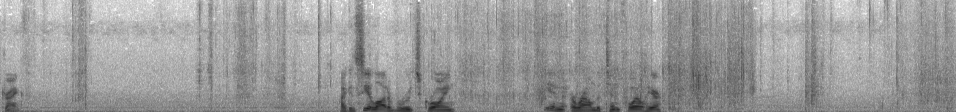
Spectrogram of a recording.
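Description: Aluminium foil crinkles softly as a hand presses it around a pot.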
